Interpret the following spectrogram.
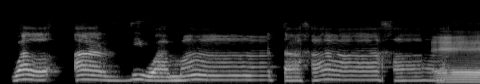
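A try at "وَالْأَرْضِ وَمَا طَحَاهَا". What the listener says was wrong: To, Bu, itu huruf Jawa. To, bukan tahaha.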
